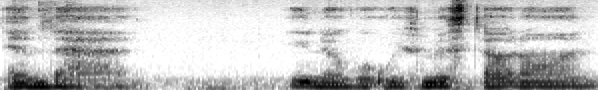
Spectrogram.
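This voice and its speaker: A woman with a warm tone, plus audible room echo. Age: 60s. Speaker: lifestyle vlogger for older women. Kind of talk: personal testimony and advice. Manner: warm, conversational.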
